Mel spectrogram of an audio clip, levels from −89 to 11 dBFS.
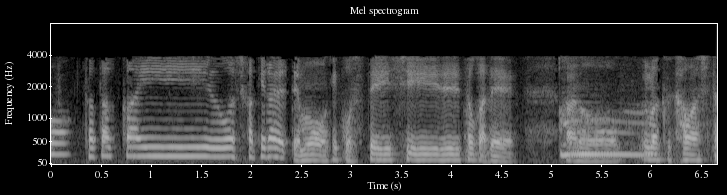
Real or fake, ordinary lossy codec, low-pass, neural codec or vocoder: real; AAC, 16 kbps; 7.2 kHz; none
